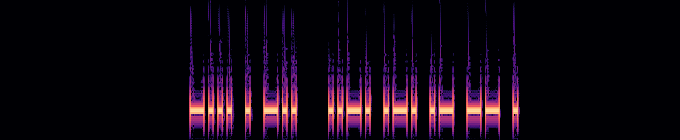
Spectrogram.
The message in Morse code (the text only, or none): BED FRAME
